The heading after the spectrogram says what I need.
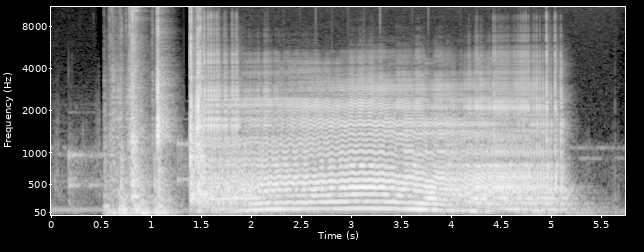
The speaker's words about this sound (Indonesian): Dan ketika pintu itu sudah terbuka, di depannya sudah berdiri pocong Pak Tarno dengan wajah yang gak utuh dan berlumuran darah menatap tajam ke arah Pak Amin.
